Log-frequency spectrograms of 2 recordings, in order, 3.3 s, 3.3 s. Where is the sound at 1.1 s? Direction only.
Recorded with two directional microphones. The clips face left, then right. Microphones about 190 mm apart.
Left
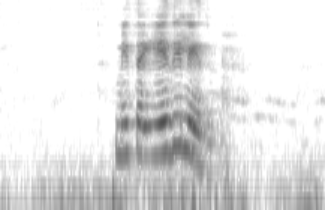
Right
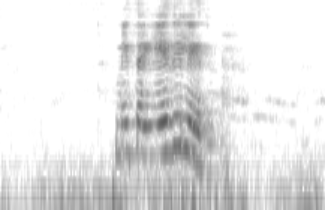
20° left (ahead or behind).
